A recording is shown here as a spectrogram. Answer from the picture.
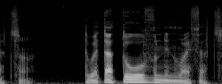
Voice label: "dwfn", Welsh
